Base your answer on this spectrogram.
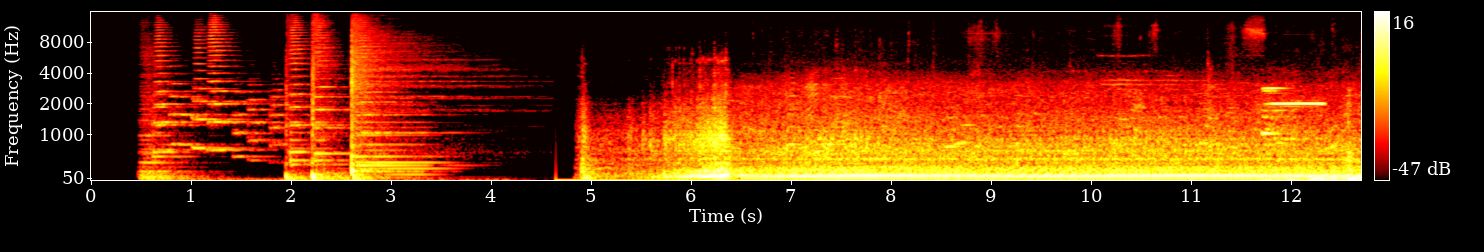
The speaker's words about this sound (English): Welcome, ladies and gentlemen, to the Bay Bouncer, Halifax's amphibious tourist bus. We go from Halifax across the harbor to Dartmouth on this massive amphibitron.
